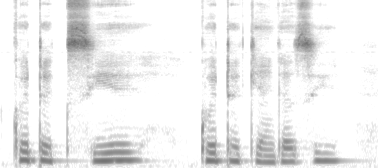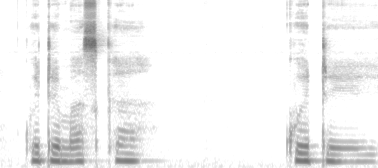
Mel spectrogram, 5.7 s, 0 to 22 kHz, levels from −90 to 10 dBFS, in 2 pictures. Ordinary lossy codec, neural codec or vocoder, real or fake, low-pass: none; none; real; none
